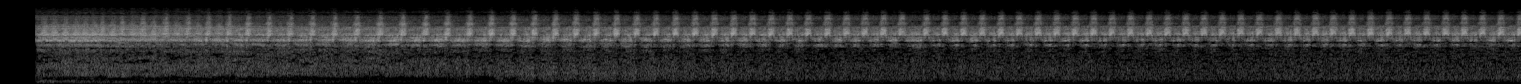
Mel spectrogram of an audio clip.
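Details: Bear cicada calling on 8 July 2024: a loud, harsh, rapidly pulsed buzzing that pours out continuously, with pulses repeating roughly two to three times per second and a steady, high, hissing tone throughout.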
